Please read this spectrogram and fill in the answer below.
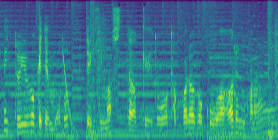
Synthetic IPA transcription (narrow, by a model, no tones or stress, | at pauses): hait̪ːo̞jɯ̟ːβake̞d̪e̞mo̞d̪o̞t̪ːe̞kʲimaɕi̥t̪ake̞d̪o̞t̪ʰakaɾabakoβaːɾɯ̟nokana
